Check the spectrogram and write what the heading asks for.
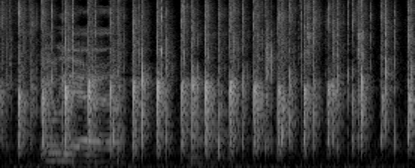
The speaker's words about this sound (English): I think we should clap it up for all of us here, all of our. Hey, supporters. All right, yeah, sure. Let's clap it up.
